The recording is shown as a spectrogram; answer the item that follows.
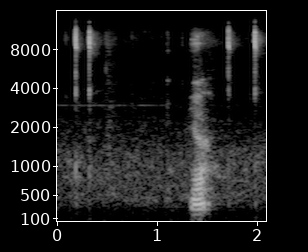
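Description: A few short, sharp clicks of a pen or stylus tapping the screen as binary digits are handwritten onto a digital whiteboard, with one brief spoken 'ya' in between.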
